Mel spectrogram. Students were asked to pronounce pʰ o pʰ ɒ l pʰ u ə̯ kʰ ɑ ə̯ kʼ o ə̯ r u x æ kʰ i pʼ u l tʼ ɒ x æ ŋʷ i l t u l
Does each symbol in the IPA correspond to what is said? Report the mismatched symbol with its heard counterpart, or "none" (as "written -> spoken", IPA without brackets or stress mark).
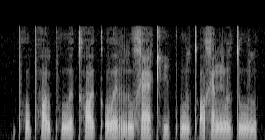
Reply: ɑ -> ɒ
